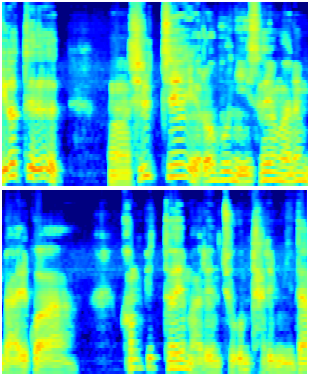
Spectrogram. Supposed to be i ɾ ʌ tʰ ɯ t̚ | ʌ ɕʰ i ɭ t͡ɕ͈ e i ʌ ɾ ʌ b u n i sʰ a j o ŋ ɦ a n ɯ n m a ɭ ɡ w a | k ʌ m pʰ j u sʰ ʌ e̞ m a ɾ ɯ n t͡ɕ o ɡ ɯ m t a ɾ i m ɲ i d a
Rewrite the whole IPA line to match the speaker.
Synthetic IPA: i ɾ ʌ tʰ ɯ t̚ | ʌ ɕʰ i ɭ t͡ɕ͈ e j ʌ ɾ ʌ b u ɲ i sʰ a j o ŋ ɦ a n ɯ n m a ɭ ɡ w a | kʰ ʌ m pʰ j u tʰ ʌ e̞ m a ɾ ɯ n t͡ɕ o ɡ ɯ m t a ɾ i m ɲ i d a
